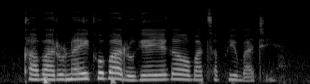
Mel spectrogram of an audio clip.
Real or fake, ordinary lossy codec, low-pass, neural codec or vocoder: real; none; 14.4 kHz; none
